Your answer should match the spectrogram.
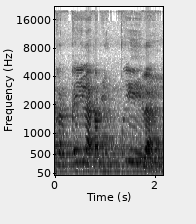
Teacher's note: Itu isti'la ya. Nah, huruf isti'la ini sekalipun berharokat kasrah harus ada sifat tebalnya. Itu yang disebut tafkhim nisbi.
